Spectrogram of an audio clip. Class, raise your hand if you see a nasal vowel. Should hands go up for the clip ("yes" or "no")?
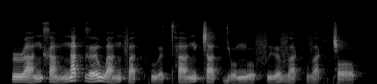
no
